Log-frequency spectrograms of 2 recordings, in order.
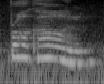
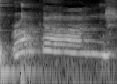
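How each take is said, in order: First: Said in the usual way. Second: High, loud exclamation; mock rocker shout. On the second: Reader acting out rock on, mock shout. Performs the phrase, then repeats it.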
